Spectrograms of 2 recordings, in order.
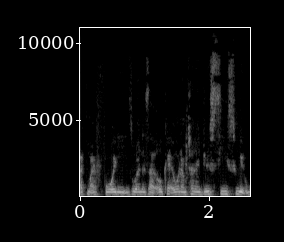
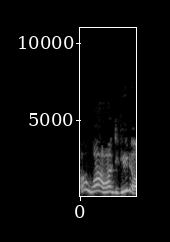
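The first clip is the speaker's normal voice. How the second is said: surprised; 10 semitones higher, faster than usual. Retold or imitated. Retold stranger amazed at guess.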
